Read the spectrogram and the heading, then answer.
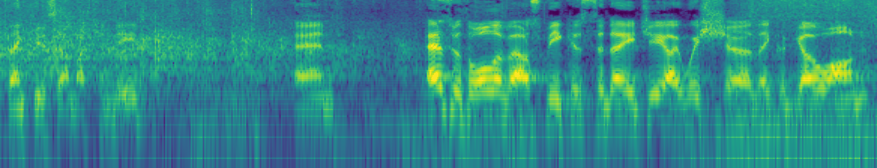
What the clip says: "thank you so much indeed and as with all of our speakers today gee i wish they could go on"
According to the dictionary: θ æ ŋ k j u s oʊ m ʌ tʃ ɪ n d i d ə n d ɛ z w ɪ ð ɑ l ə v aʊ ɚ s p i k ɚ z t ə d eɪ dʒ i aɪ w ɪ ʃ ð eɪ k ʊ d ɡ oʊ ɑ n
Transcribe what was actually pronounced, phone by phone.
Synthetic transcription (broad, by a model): θ æ ŋ k j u s oʊ m ʌ tʃ ɪ n d i d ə n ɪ z w ɪ ð ɑ l ə v aʊ ɚ s p i k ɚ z t ə d eɪ dʒ i aɪ w ɪ ʃ ð eɪ k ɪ d ɡ oʊ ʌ n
